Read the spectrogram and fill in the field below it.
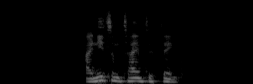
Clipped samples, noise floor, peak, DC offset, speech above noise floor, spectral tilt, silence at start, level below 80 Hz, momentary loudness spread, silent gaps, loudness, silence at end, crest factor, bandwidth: under 0.1%; -82 dBFS; -30 dBFS; under 0.1%; 38 dB; -4.5 dB/octave; 0.85 s; -78 dBFS; 11 LU; none; -45 LUFS; 0.75 s; 18 dB; 14 kHz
